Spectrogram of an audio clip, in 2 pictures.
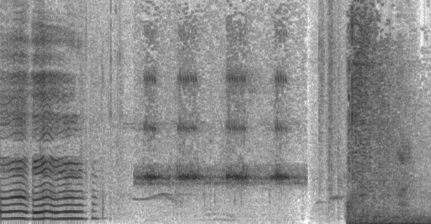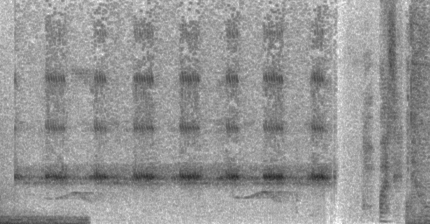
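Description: Crickets chirping at one steady high pitch, about two chirps a second. About three and a half seconds in, a loud low rumbling burst lasting under two seconds drowns them out.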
